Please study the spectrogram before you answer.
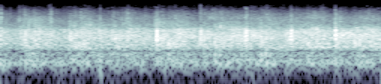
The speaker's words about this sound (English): Yeah, you can clap.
